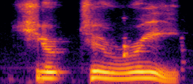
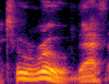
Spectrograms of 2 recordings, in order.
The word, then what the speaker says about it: Terui: Well, later on in the show, we will be welcoming Chie, and it's Terui. And that's the correct pronunciation. Terui.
